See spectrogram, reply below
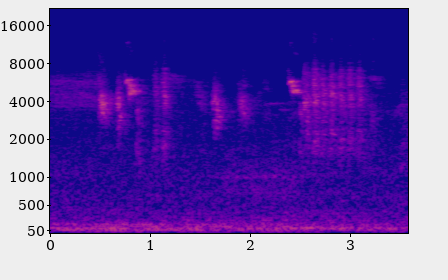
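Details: Hand-tame common hill myna, loose from its aviary in the morning on November 18, gives high, thin chirpy notes in two clustered bursts, around half a second and two and a half seconds in, with soft rustling between them.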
